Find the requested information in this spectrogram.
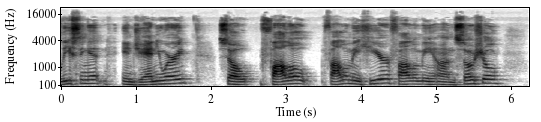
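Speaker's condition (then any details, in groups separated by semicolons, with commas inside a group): No condition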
